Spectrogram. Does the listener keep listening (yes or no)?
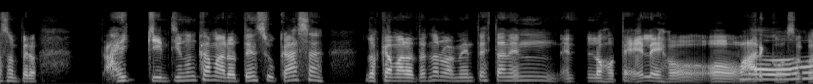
no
